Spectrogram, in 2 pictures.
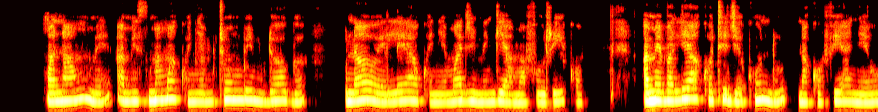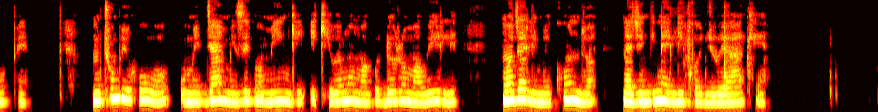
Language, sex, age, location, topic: Swahili, female, 25-35, Kisii, health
